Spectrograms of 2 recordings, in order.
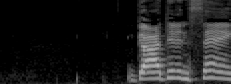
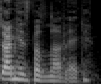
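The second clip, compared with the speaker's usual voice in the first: ordinary talk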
